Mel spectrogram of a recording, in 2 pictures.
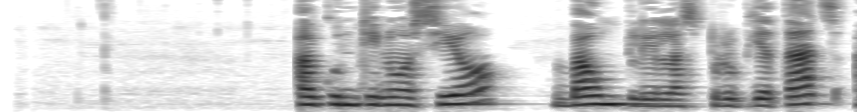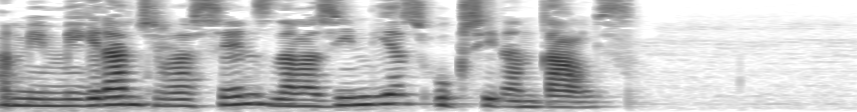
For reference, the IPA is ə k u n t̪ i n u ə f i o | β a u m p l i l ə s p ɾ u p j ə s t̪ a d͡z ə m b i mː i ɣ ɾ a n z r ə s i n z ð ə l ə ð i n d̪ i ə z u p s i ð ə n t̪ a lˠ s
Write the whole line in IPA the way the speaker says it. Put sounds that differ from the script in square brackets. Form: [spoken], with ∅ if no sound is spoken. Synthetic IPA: ə k u n t̪ i n u ə [s] i o | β a u m p l i l ə s p ɾ u p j ə [∅] t̪ a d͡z ə m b i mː i ɣ ɾ a n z r ə s [e] n z ð ə l ə [z] i n d̪ i ə z u [k] s i ð ə n t̪ a lˠ s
